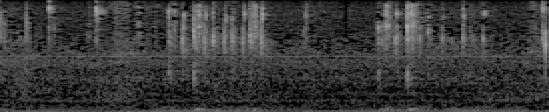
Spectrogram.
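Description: Computer keyboard and mouse clicks, with a quick run of keystrokes about a second and a half in and a few more clicks near the three-second mark, over a low steady hum.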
